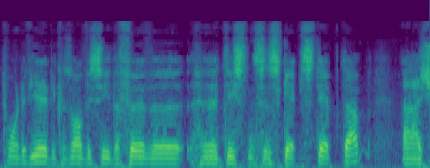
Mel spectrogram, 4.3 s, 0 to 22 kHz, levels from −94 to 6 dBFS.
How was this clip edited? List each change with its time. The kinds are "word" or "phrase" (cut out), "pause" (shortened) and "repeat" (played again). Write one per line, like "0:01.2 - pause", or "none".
none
